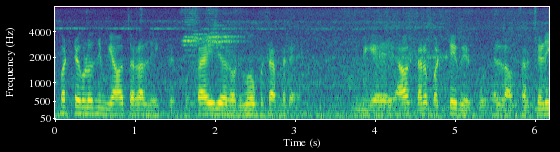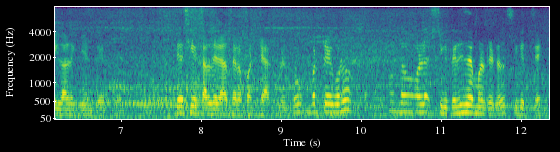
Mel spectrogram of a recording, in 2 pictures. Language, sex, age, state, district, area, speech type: Kannada, male, 60+, Karnataka, Mysore, rural, spontaneous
